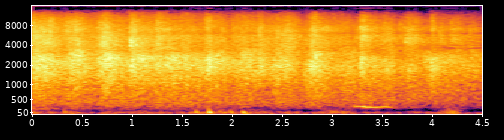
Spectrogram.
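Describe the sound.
Applause from a church audience welcoming a youth camp presentation, a steady, dense wash of clapping that holds at an even loudness for the whole clip, with faint voices in the background.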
